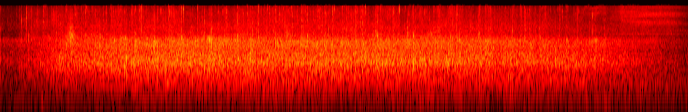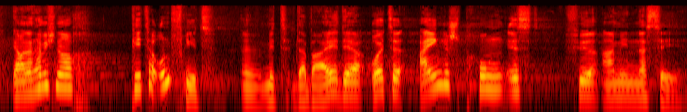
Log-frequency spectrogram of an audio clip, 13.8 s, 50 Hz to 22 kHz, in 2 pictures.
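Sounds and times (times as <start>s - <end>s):
audience applause welcoming a guest: 0.0s - 6.8s
speech: 7.0s - 13.7s.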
